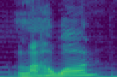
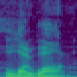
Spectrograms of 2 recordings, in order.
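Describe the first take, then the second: First: The H sound in the middle is pronounced. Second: The H sound in the middle is dropped. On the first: "with the H actually pronounced" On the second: "I've heard others just say"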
